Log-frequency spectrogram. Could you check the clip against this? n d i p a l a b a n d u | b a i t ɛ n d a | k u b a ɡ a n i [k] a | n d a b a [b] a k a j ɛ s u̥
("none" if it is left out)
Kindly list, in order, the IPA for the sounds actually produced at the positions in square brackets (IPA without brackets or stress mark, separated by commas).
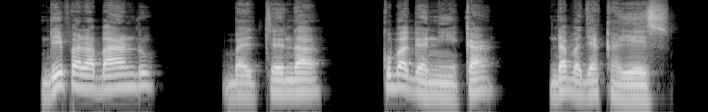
k, ɟ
